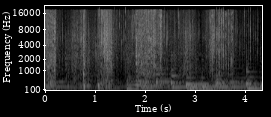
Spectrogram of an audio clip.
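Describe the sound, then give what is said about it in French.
Wrapping paper crinkles and crackles almost continuously for a few seconds, fairly loud, as a gift package is unwrapped at midnight, with a steady tonal background like faint music underneath. “À minuit, chacun déballait son paquet sous le regard des autres qui le commentaient.”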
